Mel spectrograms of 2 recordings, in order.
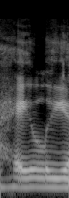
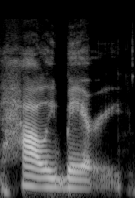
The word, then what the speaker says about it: Holly: her name because um people will butcher her name. They'll call her Haley and all this other stuff. So, I have to remember that it's like Holly Berry, you know, Holly Berry.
